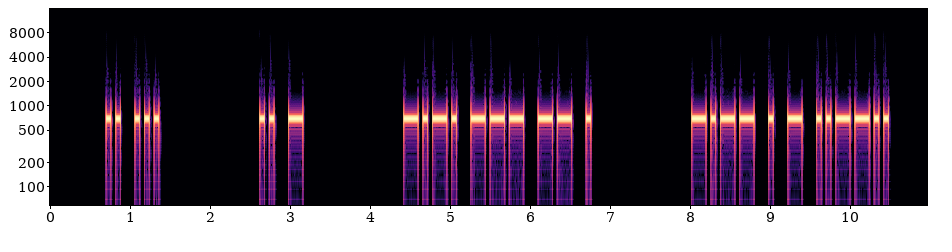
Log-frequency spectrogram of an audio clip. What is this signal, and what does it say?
Morse code, heard as a keyed tone, about 20 wpm, 700 Hz. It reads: IS IT COME YET?
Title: 3x Word-Spacing - Sentences from Top 500 Words - 20wpm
